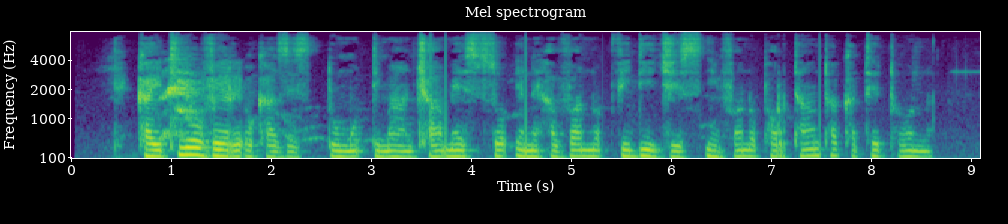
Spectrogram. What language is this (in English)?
Esperanto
